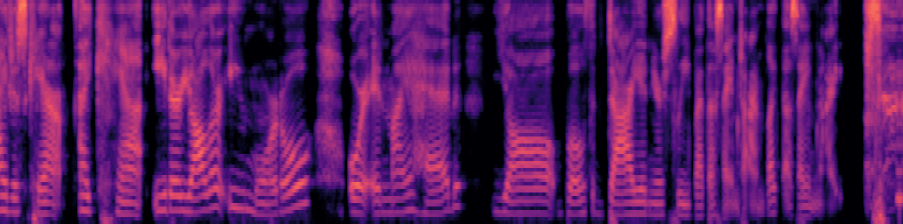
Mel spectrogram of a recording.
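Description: In an American accent, a woman speaks fairly slowly at a fairly low pitch with lively intonation and an animated tone, the sound dry with no echo and the background quiet. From West Texas. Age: 20s. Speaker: book content creator. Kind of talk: casual vlog monologue. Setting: home recording, screen recording. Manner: animated, laughing. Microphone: webcam.

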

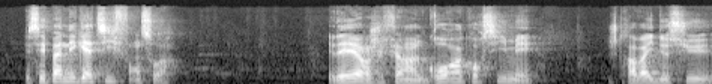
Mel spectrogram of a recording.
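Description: A man's fairly high-pitched voice at a fairly quick pace, over a quiet background. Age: 50s. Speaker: entrepreneur and guest speaker; guest. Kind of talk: sermon. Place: church. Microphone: handheld.

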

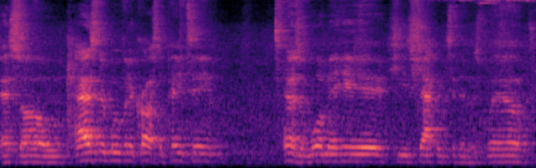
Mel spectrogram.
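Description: A man speaks at a moderate pace in a flat, monotone delivery. Light background noise and some room echo are audible. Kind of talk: artist talk about own painting. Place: cafe. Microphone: camera far.

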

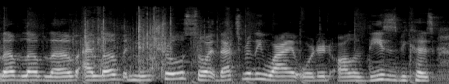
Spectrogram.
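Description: With clear music in the background, a woman speaks with ordinary pitch variation. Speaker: lifestyle vlogger. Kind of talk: casual product review chat. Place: home room.

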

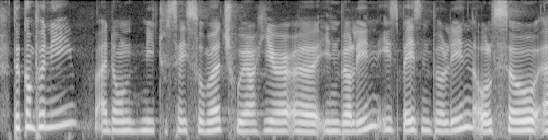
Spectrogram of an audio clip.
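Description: A woman with a French accent, ordinary pitch variation, and a quiet background. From France. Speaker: panel moderator and marketing consultant. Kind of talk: moderated fireside chat. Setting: stage with audience. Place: stage. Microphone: handheld.

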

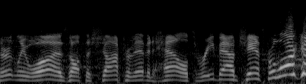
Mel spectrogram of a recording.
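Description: An animated, excited tone comes from a man speaking over noticeable background noise. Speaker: sports broadcaster. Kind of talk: live sports play-by-play commentary. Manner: animated, excited, punchy calls that rise to a shout on goals and dunks.

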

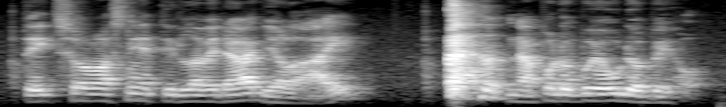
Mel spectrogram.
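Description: The reading voice is natural. Words come across as read from a page.

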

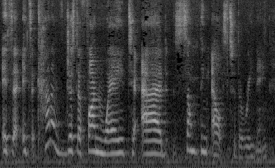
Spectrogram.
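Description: A woman talks at a moderate pace. Light background noise sits behind her. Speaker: tarot hobbyist vlogger. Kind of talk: casual vlog chat. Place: home room. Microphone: phone near.

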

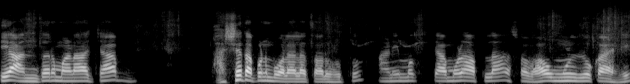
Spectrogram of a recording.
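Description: The recording is dry and close with no echo as a man with an ordinary speaking voice talks at a fairly high pitch with ordinary pitch variation. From Maharashtra, Solapur district (Pandharpur). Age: 50s. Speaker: farmer. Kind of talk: interview.

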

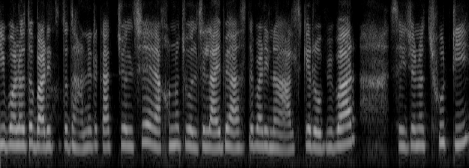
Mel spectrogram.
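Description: In a raised, projected voice, a woman speaks at a high pitch with a bright, sharp tone and a dry, close sound free of echo. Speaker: live-stream vlogger. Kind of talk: casual chat. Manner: animated.

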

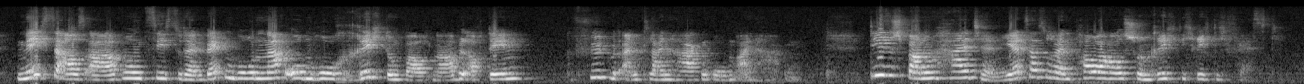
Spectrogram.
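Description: With audible room echo, a woman speaks at a moderate pace in a high pitch, her loudness swinging widely. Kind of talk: exercise tutorial instruction. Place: home room.

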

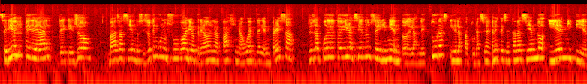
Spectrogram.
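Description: With faint background noise present, a woman speaks at a high pitch and a fairly quick pace, using ordinary pitch variation and few pauses.

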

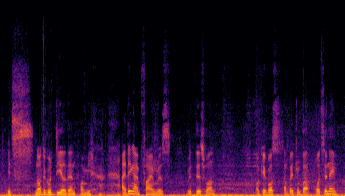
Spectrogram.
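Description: Over light background noise, a man speaks at a moderate pace in a dry sound with no echo. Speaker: travel vlogger. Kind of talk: casual vlog chat and bargaining. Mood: joking, playful. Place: shop. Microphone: phone near.

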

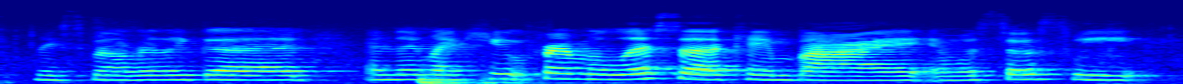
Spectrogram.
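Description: A woman's bright, sharp tone at a fairly high pitch, flat and monotone, with audible room echo. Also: fairly slow pace. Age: 30s. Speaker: vlogger. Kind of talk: casual chat. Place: home room. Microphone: phone near.

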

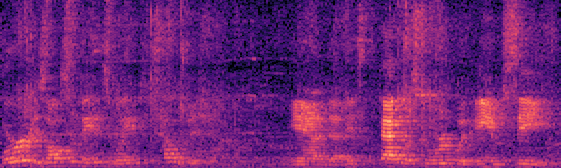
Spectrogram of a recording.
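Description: Strong room echo and noticeable background noise fill the recording. A man speaks at a moderate pace with ordinary pitch variation. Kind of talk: presentation to press. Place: hall.

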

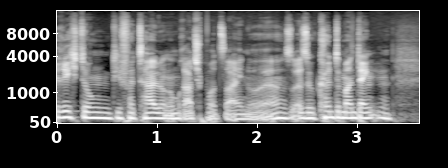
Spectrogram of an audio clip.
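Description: A man with a fairly high pitch and a normal speaking voice at a moderate pace. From Rostock, eastern Germany. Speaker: podcast co-host, former pro cyclist. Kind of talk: casual chat.

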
